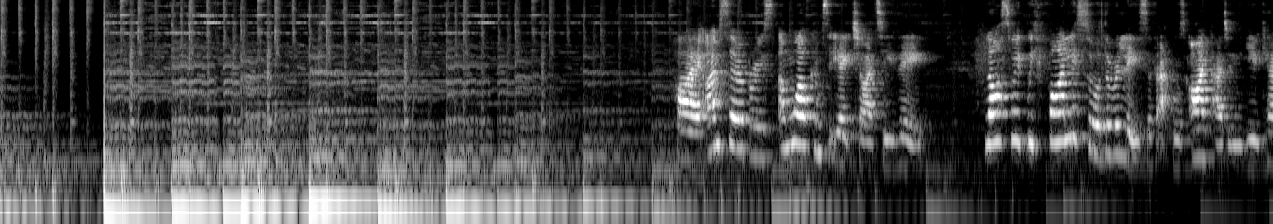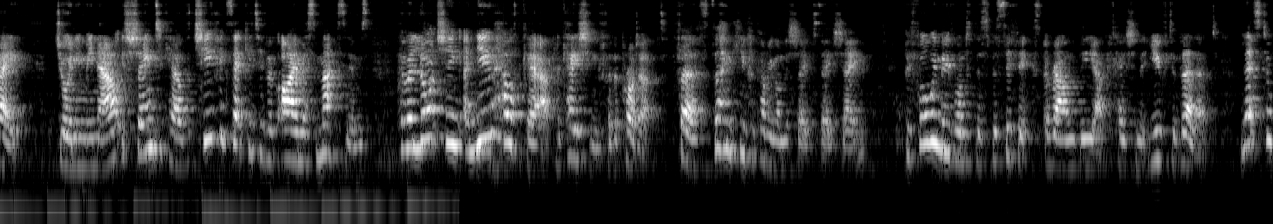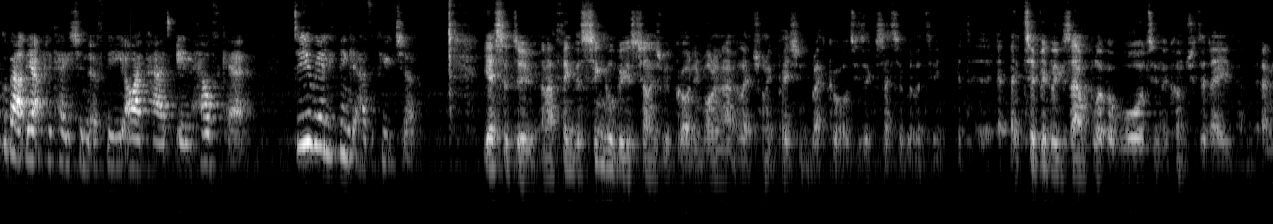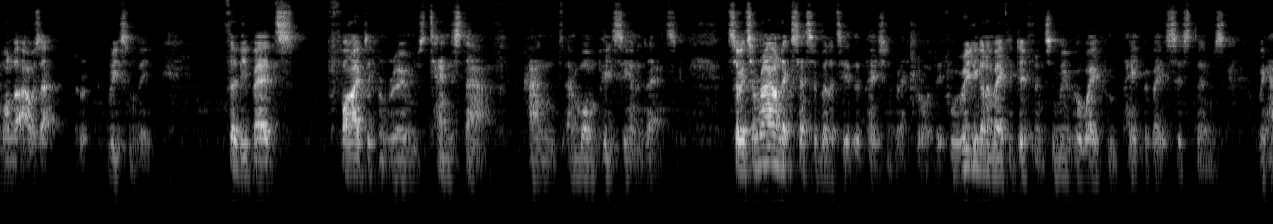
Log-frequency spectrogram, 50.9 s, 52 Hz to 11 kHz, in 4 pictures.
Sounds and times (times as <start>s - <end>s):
Music: 0.0s - 9.7s
Speech: 6.8s - 9.2s, 9.8s - 29.6s, 30.3s - 39.7s, 40.5s - 50.9s.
